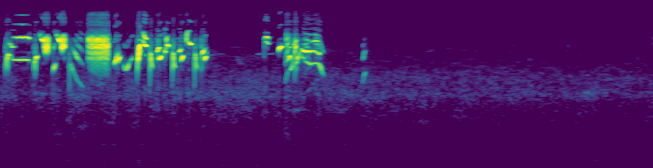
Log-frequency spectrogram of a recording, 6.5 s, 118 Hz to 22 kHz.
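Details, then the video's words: Wild European goldfinch from 2018 gives about two seconds of quick twittering with a buzzy burst. A short separate phrase follows, then a single note, then near silence. "صوت الحسون البري"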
